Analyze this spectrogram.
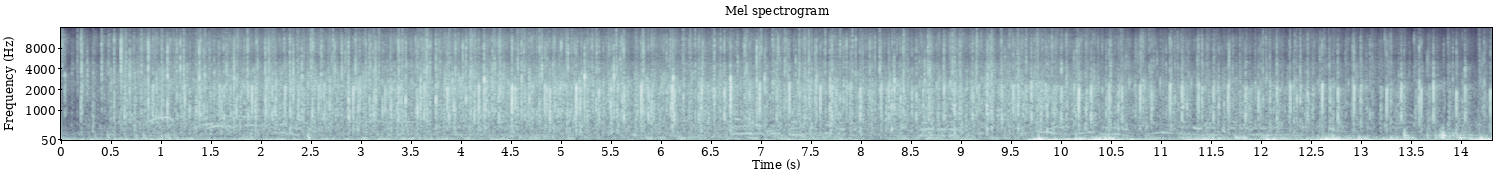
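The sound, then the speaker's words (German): Sustained applause from a crowd at a protest rally against the bombing of Iran, following a speech: a dense steady patter of many hands clapping for the full stretch, with faint murmuring voices and a few louder bumps near the end. “Vielen Dank für euren Applaus.”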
